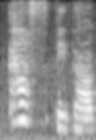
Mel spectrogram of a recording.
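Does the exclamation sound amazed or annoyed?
amazed. It sounds amazed and impressed. The speaker is impressed by good news. "indica surpresa, indica estar maravilhado"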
